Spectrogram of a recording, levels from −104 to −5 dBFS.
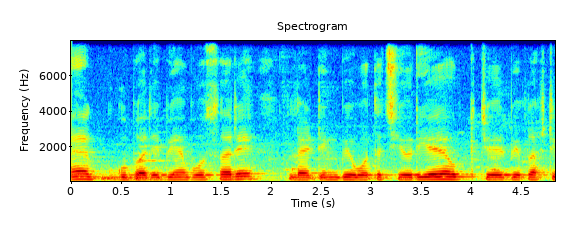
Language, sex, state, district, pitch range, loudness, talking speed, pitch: Hindi, male, Uttar Pradesh, Shamli, 130-140 Hz, -15 LUFS, 200 wpm, 130 Hz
